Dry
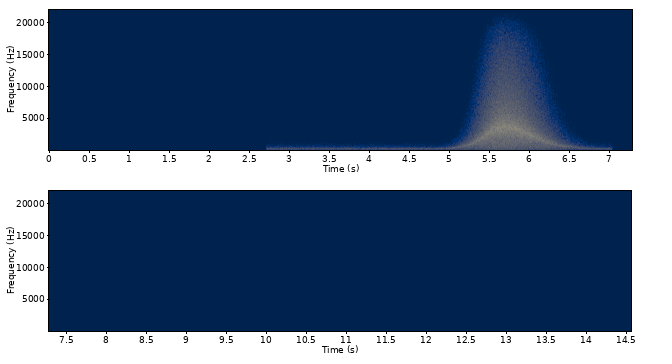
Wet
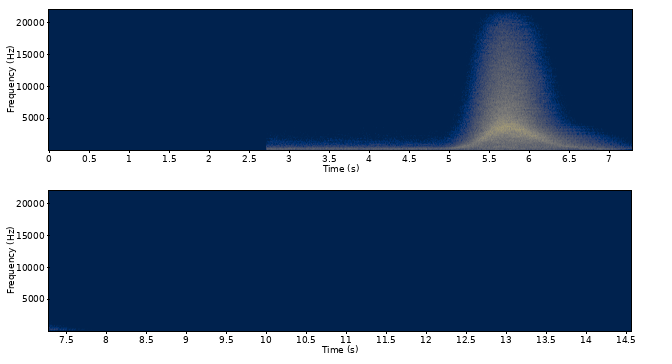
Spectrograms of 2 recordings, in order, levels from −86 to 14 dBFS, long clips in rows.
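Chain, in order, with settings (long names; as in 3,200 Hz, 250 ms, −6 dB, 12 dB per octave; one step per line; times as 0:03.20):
reverb reduction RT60 0.95 s
dynamic equaliser 940 Hz, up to −6 dB, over −49 dBFS, Q 0.99
delay with a band-pass on its return 115 ms, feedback 58%, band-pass 590 Hz, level −6 dB
four-comb reverb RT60 0.5 s, combs from 33 ms, DRR −1 dB
level +7 dB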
